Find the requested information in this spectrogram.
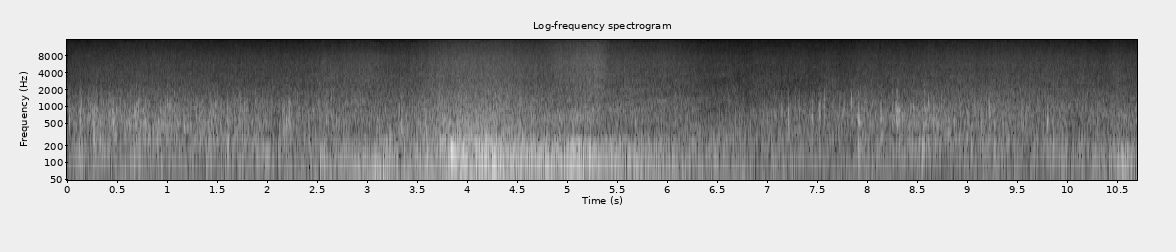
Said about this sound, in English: yeah, it's just such a fabulous sound. Big wave hits, jostles these thousands of bowling balls around. It's like this wave rock monster that's kind of talking with the ocean, and it, oh, it was so beautiful.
